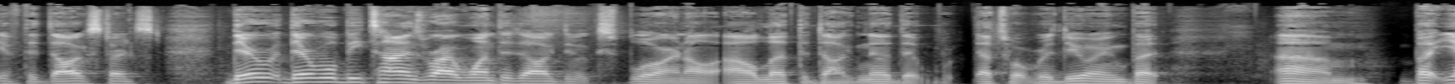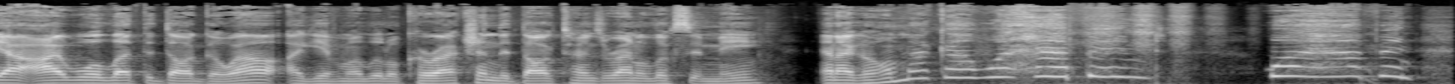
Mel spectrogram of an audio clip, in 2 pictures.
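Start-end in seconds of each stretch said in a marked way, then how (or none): 11.7-14.4 very high, slow pretend surprise. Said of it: "I truly pretend like I don't know".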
